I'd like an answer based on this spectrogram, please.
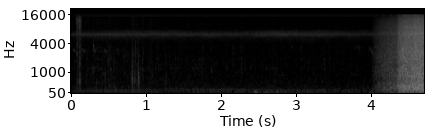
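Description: Faint rural evening ambience with a steady high insect drone and a few soft clicks. Near the end, the loud, even rushing of a rocky stream fades in.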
